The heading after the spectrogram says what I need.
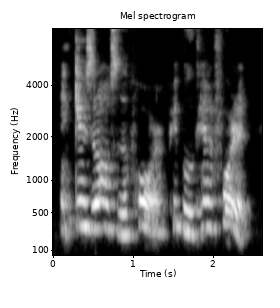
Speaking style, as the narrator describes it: yelled the little boy

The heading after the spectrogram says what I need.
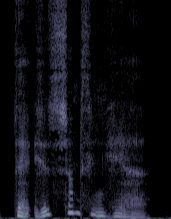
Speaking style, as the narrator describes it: Professor Trelawney whispered

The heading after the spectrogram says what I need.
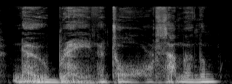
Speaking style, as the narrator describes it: said Eeyore, and he murmured to himself

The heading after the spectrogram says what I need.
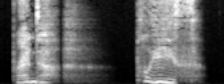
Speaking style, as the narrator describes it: I pleaded

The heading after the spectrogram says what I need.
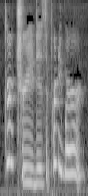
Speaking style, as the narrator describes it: a real screechy voice said

